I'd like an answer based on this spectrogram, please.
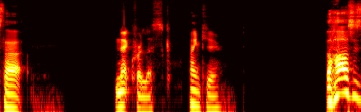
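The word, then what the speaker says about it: Necralisk: How do you pronounce that? Necrolisk.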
